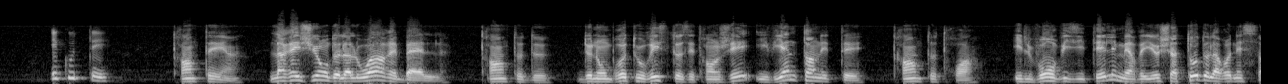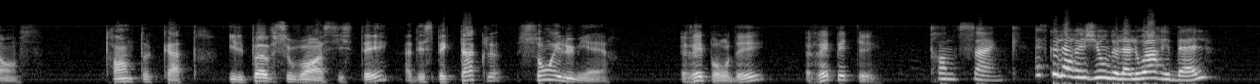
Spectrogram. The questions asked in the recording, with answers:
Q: Est-ce que la région de la Loire est belle?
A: Oui, la région de la Loire est belle.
